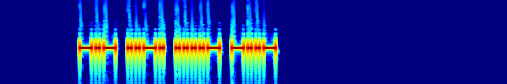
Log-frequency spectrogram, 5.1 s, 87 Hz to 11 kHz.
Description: Morse code, heard as a keyed tone, about 30 wpm, 700 Hz. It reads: KF4X
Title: USA Call Signs - 4 Characters - 30wpm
